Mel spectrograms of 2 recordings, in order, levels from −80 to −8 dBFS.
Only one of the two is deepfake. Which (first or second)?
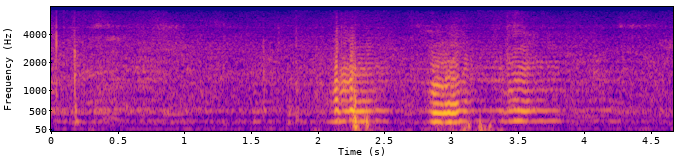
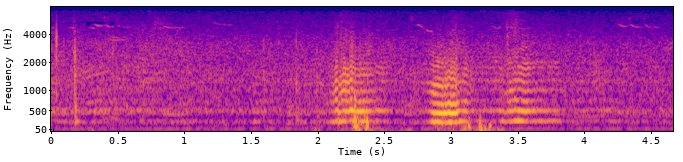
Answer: first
